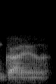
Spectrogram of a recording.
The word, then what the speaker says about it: Guyana: And by the way, the I said it right, Georgetown, Guyana.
